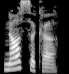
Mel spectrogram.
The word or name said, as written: nausicaa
